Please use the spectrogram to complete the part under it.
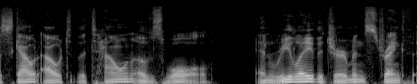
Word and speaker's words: Zwolle: So now, let's dive into the liberation of Zwolle. Did I pronounce that right? – Yes. – Okay, thank goodness. I did not double-check that before we hit record. – It's Zwolle.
